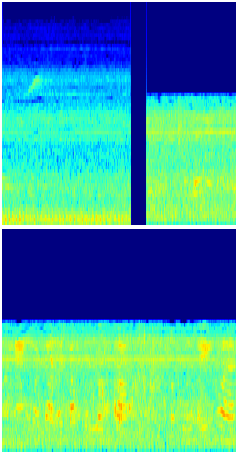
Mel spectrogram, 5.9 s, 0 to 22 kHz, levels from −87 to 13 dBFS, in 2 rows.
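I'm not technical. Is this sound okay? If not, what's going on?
No. At 1.61 s the input likely switched to a poorer device. After a brief gap, the sound turns dull and boxy, losing everything above 3.8 kHz.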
